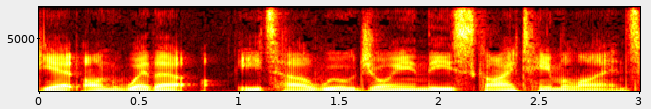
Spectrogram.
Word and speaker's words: ITA: Alitalia has now been replaced by a new airline called ITA or ITA. I'm not sure how you actually pronounce that. It's ITA, which stands for Italia Trasporto Aereo.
